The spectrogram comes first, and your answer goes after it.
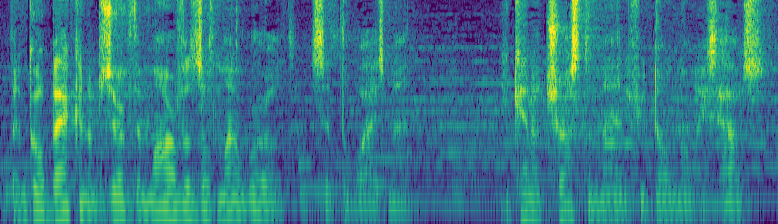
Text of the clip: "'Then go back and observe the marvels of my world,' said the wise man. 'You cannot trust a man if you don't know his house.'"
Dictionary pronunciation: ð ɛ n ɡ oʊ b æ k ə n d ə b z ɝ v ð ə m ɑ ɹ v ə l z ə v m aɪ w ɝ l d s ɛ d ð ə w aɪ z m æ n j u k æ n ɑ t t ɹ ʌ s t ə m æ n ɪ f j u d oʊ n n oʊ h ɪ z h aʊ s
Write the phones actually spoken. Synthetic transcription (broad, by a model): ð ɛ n ɡ oʊ b æ k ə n ə b z ɝ v ð ə m ɑ ɹ v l z ə v m aɪ w ɝ l d s ɛ d ð ə w aɪ z m æ n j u k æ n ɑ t t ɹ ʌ s t ə m æ n ɪ f j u d oʊ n n oʊ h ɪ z h aʊ s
